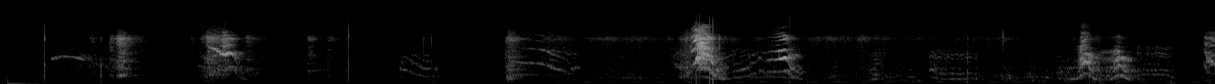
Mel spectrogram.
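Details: Three-week-old Border Collie puppies in their whelping box, giving scattered high squeals and short bending whines, several overlapping, with quiet gaps between bursts.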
